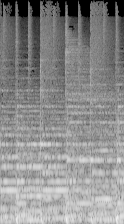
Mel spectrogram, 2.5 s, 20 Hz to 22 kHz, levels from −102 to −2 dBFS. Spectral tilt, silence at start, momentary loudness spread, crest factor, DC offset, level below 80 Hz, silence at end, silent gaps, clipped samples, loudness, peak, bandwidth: -5 dB/octave; 0 s; 1 LU; 14 dB; under 0.1%; -30 dBFS; 0 s; none; under 0.1%; -16 LUFS; -2 dBFS; over 20 kHz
